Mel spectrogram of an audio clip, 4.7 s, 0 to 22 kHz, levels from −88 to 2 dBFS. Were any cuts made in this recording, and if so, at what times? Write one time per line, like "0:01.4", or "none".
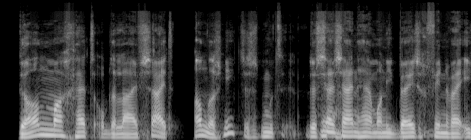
none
